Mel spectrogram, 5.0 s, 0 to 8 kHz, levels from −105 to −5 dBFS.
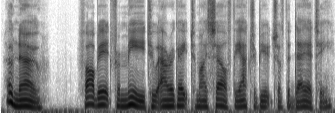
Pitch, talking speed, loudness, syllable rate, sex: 115 Hz, 190 wpm, -17 LUFS, 5.6 syllables/s, male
